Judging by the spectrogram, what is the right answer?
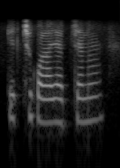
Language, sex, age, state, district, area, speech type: Bengali, female, 18-30, West Bengal, Cooch Behar, rural, conversation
